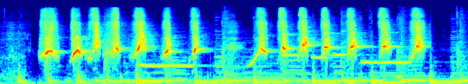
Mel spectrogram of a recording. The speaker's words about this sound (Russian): Котенок Мик и бельчонок Фома шли по ней совсем недолго, как вдруг показался белый дом волка серого, и послышалось, как кто-то насвистывал знакомую песенку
